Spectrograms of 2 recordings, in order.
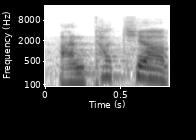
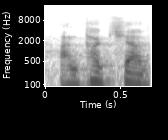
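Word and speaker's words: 안타키아: 여기다 이렇게 보시면 되겠죠 그래서 오늘날 터키 땅에서는 이하 타이 지방의 중심 도시로 않다 키아 라고 부르고 있습니다 그래서 어 7 세계 8세기 로 넘어오면서 이 무슬림들이 많이 점 정비하고 오랫동안 자리매김 하면서 그들의 발음을 차용해 옵니다 이렇게 터키는 터키의 언어가 있습니다 그래서 영어로 표기되어 있습니다만 읽는 발음은 아람어 엄마 무슬림의 언어가 좀 많죠 그래서 않다 키아 다 이렇게 불려지고 있는 것 그래서 정의한다면 히타이트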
